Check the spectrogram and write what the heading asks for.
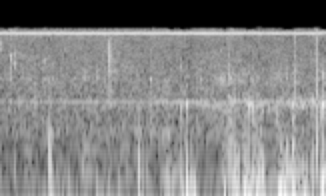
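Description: Handling noise from a handheld microphone being picked up and brought into position: a run of irregular dull knocks and thumps, sparse at first and coming closer together in the second second.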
